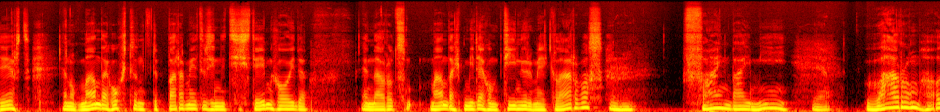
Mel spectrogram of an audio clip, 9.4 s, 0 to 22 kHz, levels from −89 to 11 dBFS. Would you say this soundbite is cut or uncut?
uncut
